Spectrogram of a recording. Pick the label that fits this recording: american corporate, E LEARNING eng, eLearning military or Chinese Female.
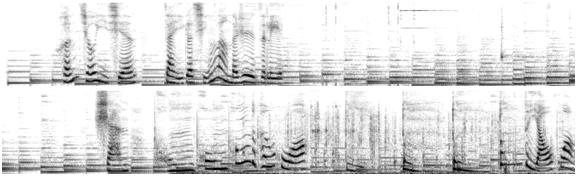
Chinese Female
